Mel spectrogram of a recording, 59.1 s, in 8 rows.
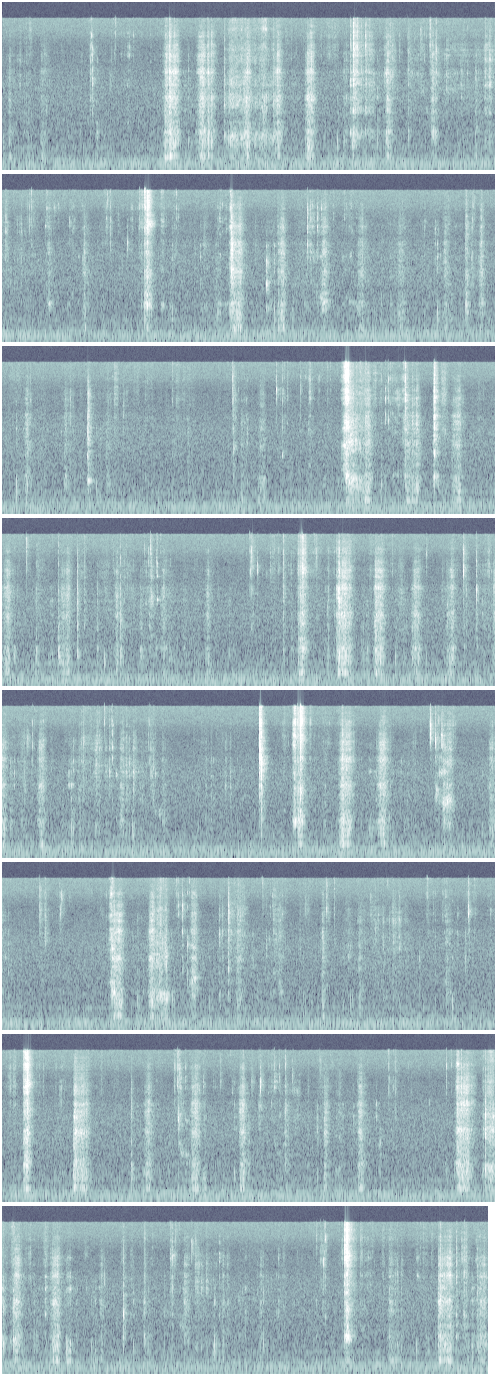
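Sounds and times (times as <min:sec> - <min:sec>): faint low hum: 0:00.0 - 0:59.0
person crunching snacks: 0:02.4 - 0:08.8, 0:10.6 - 0:16.5, 0:19.9 - 0:32.0, 0:33.4 - 0:35.4, 0:36.0 - 0:37.1, 0:38.6 - 0:43.0, 0:46.5 - 0:50.3, 0:51.2 - 0:55.2, 0:56.5 - 0:59.0.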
